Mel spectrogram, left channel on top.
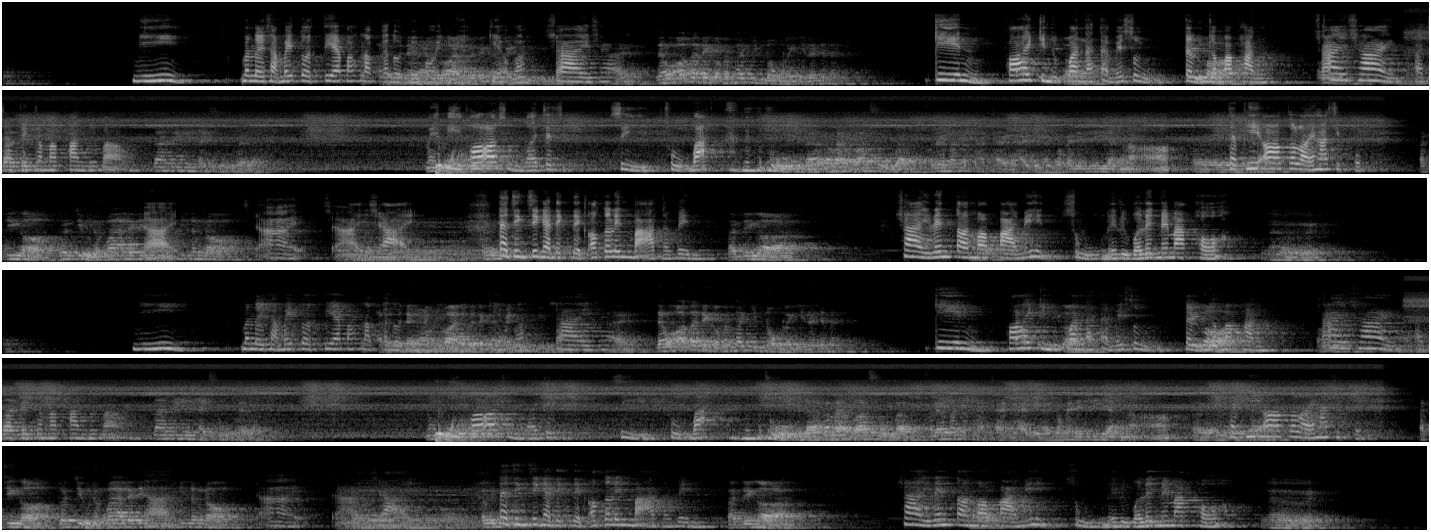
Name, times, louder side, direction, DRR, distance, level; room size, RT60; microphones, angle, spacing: voice 1, 1.3-1.9 2.4-5.3 5.5-6.3 9.3-12.7 13.2-15.6 18.5-19.9 20.4-22.0 25.4-26.0 26.5-27.7 30.0-30.3 31.1-31.6 31.8-32.7 33.2-35.6 37.5-40.8, left 5 dB, 55° left, 10 dB, 0.6 m, -28 dB
voice 2, 3.8-5.5 6.0-8.4 10.1-10.8 11.8-12.3 13.1-13.4 13.9-14.6 15.8-16.9 21.9-25.5 26.2-27.0 28.4-30.8 32.0-33.5 35.8-36.4 38.2-38.5 41.1-41.6, right 1 dB, 60° right, -2 dB, 2.9 m, -31 dB
sound 1, 14.0-28.1, right 3 dB, 45° right, 1.8 m, -38 dB
sound 2, 18.6-20.5, equal, 15° left, 0.9 m, -31 dB
sound 3, 31.9-37.5, left 1 dB, 25° right, 1.0 m, -45 dB
11.0 x 7.9 x 6.7 m, 1.2 s
head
